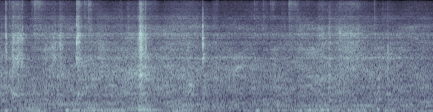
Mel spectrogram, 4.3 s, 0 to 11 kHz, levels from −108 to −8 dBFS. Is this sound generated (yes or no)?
yes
